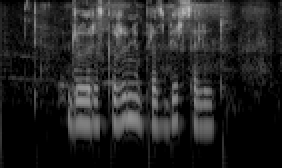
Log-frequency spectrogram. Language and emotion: Russian, neutral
